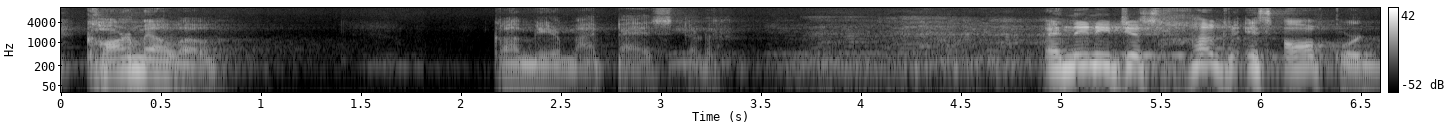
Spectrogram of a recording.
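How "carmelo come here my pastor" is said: deep, soft, tender call; low gentle voice of a loving churchgoer; congregant's greeting. Retold or imitated. Church member greeting his pastor, deep and tender. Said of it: "every single week".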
